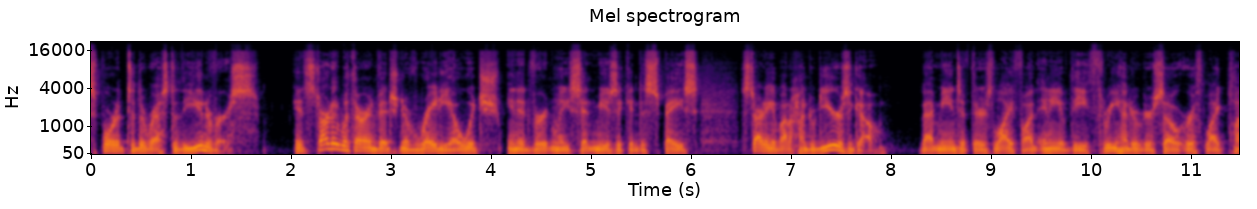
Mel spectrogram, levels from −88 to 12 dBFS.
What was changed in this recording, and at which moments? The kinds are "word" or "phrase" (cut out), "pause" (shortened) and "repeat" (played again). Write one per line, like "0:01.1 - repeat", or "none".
none

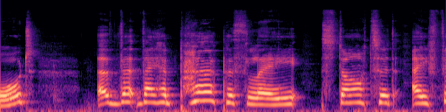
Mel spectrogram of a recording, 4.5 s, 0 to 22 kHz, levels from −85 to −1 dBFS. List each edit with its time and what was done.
none

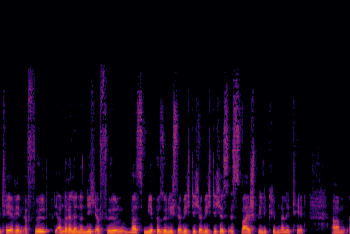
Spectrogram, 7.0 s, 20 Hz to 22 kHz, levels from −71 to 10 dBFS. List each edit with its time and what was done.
0:01.0 - pause
0:04.0 - repeat
0:04.8 - word

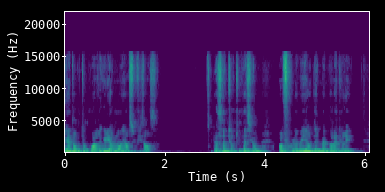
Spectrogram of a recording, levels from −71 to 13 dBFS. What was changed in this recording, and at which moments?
none

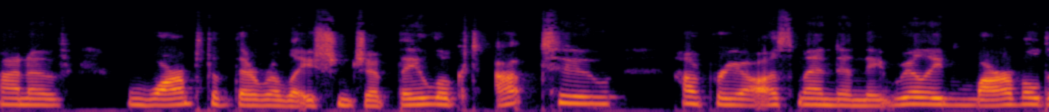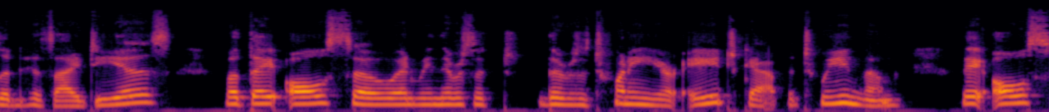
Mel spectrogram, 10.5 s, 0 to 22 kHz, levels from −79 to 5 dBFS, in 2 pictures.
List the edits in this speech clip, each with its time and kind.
none

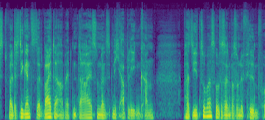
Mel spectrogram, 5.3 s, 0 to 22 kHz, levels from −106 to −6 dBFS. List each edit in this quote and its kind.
0:01.5 - word
0:02.2 - word
0:04.4 - word

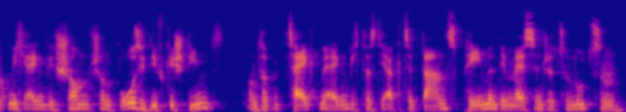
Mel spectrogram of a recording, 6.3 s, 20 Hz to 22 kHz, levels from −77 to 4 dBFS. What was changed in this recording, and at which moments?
none

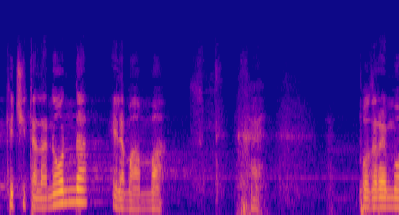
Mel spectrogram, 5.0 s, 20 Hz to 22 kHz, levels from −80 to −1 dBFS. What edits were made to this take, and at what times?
none

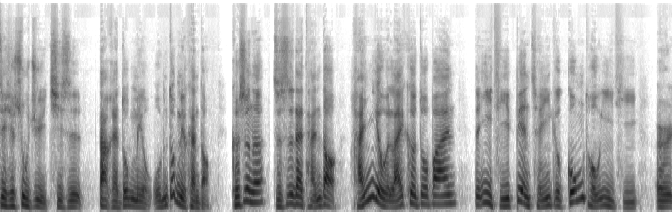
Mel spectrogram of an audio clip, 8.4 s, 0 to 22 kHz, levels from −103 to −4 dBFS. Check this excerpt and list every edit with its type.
0:02.7 - pause
0:03.4 - pause

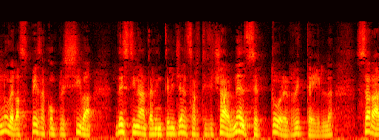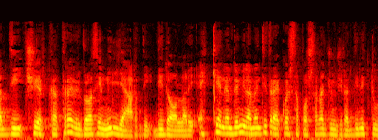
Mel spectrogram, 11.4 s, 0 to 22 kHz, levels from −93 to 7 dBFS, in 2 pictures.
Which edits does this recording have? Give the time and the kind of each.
none

